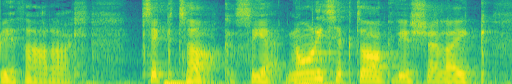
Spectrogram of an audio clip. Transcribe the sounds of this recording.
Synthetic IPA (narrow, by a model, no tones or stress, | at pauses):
b̥eːθaɾa̰ɬ | tʰɪktʰɔksojɛnɔːlˠitʰɪktʰɔkʰviəʃalˠajkʰ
